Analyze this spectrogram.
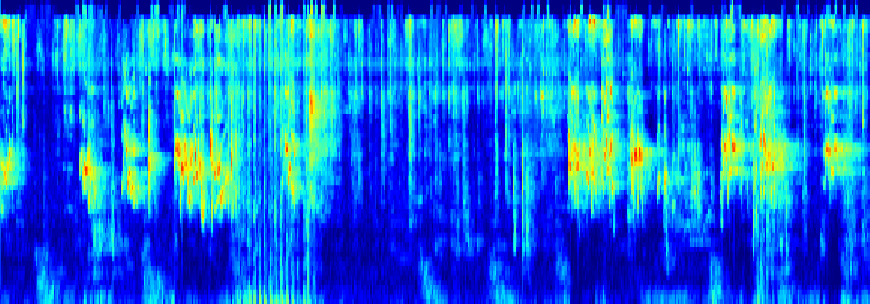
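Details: Budgerigar pair during the breeding season; scattered short chirps and warbled phrases with gaps, plus a low rumbling noise early on and soft knocks.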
